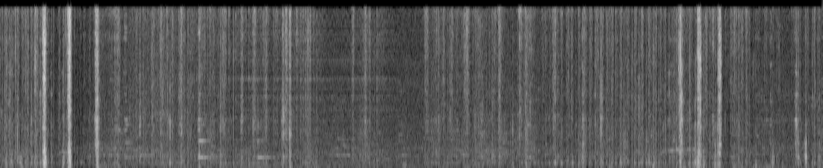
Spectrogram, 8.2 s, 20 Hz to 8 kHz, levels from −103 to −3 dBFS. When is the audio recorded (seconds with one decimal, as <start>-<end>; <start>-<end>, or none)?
0.0-2.3; 4.0-8.2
